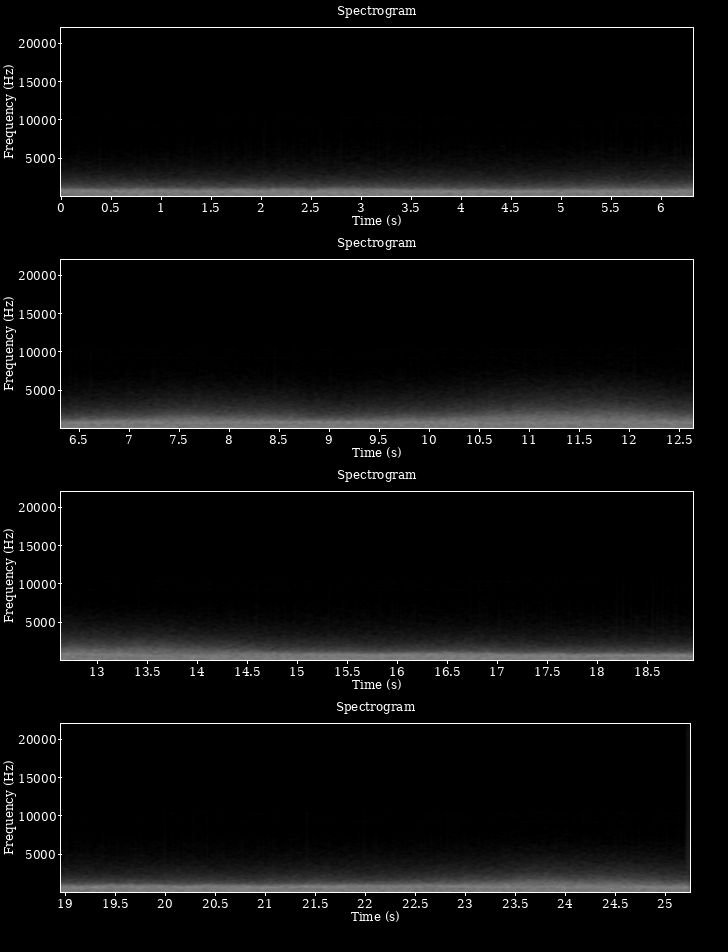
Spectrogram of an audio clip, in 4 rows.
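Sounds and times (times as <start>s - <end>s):
wind: 0.0s - 25.2s.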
